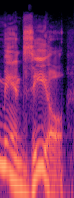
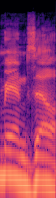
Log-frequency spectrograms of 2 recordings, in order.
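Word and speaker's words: Manziel: everyone's like this Johnny manzal Johnny manzal when I heard Manzel I was like I need to stop that right now this dude's hit Heisman like you got to say his name correctly I want more Mike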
